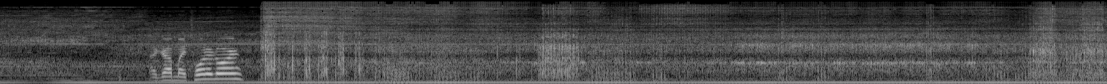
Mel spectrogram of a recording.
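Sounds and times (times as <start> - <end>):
compressed air hissing: 2.6 - 11.0.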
